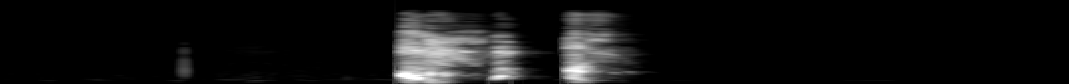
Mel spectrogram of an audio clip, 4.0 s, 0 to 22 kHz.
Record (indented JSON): {
  "cough_length": "4.0 s",
  "cough_amplitude": 24650,
  "cough_signal_mean_std_ratio": 0.24,
  "survey_phase": "beta (2021-08-13 to 2022-03-07)",
  "age": "18-44",
  "gender": "Female",
  "wearing_mask": "No",
  "symptom_fatigue": true,
  "symptom_fever_high_temperature": true,
  "symptom_headache": true,
  "symptom_onset": "3 days",
  "smoker_status": "Never smoked",
  "respiratory_condition_asthma": false,
  "respiratory_condition_other": false,
  "recruitment_source": "Test and Trace",
  "submission_delay": "2 days",
  "covid_test_result": "Positive",
  "covid_test_method": "RT-qPCR",
  "covid_ct_value": 28.9,
  "covid_ct_gene": "N gene"
}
